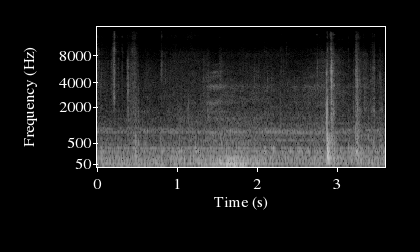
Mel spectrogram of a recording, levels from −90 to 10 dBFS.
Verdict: recorded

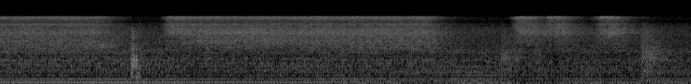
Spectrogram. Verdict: recorded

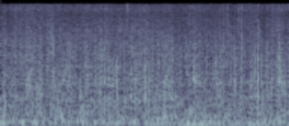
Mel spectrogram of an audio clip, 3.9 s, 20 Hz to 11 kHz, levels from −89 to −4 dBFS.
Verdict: remade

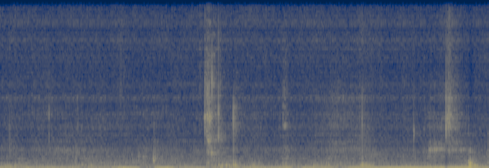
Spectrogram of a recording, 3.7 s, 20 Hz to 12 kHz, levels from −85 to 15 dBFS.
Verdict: remade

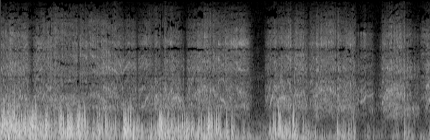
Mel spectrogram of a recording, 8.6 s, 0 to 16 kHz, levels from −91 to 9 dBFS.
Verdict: recorded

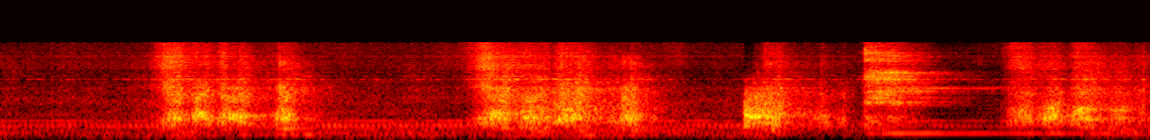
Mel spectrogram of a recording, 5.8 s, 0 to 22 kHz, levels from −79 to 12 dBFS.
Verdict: remade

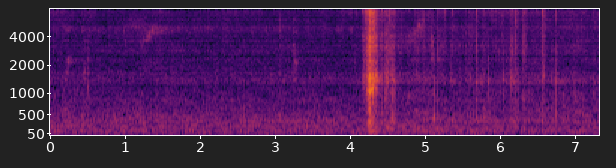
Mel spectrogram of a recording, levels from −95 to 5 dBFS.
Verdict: remade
